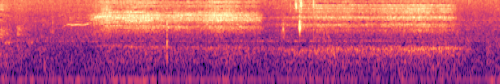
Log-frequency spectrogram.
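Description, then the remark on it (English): Two long, breathy sniffs taking in the aroma of a beer, drawn in at the microphone one after the other, over a steady low hum, with no talking. “See, I've taken a couple aroma sniffs now, and I'm getting it's the upswing.”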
